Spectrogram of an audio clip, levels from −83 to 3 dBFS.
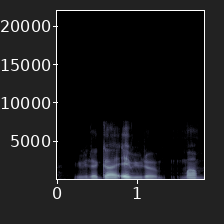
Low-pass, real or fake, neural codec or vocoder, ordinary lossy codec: none; real; none; none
